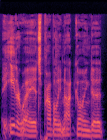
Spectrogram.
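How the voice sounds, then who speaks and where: A man narrating an improvised tabletop horror game as game master, telling it in a halting, suspenseful way. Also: medium pitch, creaky, darkish tone, no echo, clean studio sound.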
